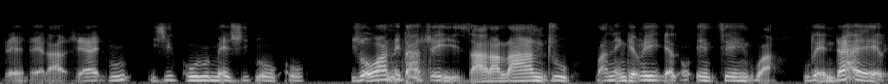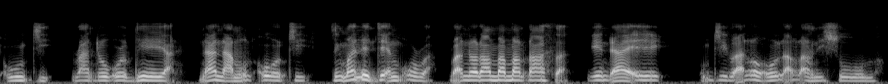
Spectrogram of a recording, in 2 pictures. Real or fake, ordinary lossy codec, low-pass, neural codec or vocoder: fake; Opus, 64 kbps; 7.2 kHz; autoencoder, 22.05 kHz, a latent of 192 numbers a frame, VITS, trained on many speakers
